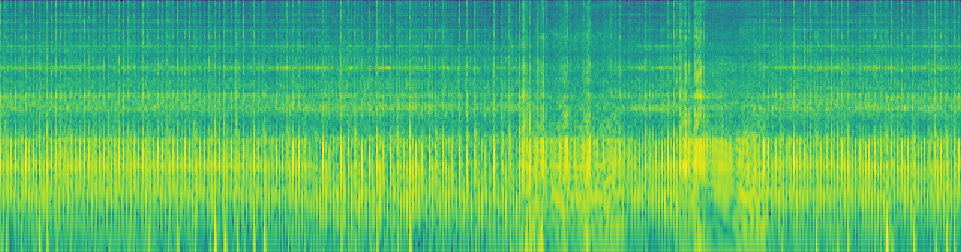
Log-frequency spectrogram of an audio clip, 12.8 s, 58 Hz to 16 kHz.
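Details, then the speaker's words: Poulan 71A chainsaw after carb work, long unused: a two-stroke idle that wanders and dips instead of holding steady; owner suspects an intake leak from dried-out crank seals and plans a crankcase pressure and vacuum test. "it's right pretty good it sounds like I might have a little bit of a intake leak it's probably the crank seals been sitting so long"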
